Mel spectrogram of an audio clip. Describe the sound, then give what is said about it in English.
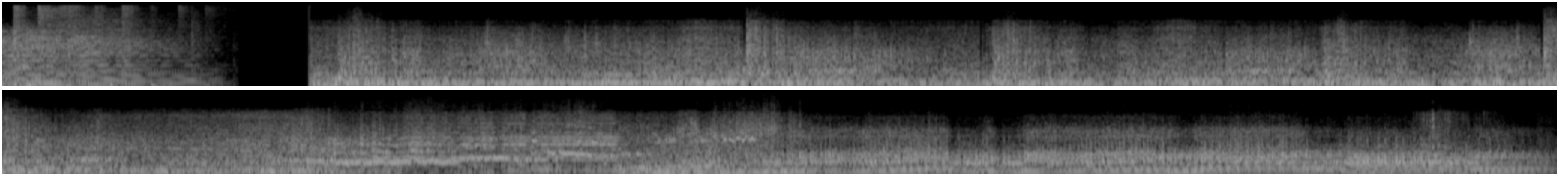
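A loud, dense movie-style car chase: roaring engines, screeching tire skids and crashing booms layered continuously, with a brief silent gap near the start and rising, sliding engine whines toward the end. “Doesn't know what that car chase scene is.”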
